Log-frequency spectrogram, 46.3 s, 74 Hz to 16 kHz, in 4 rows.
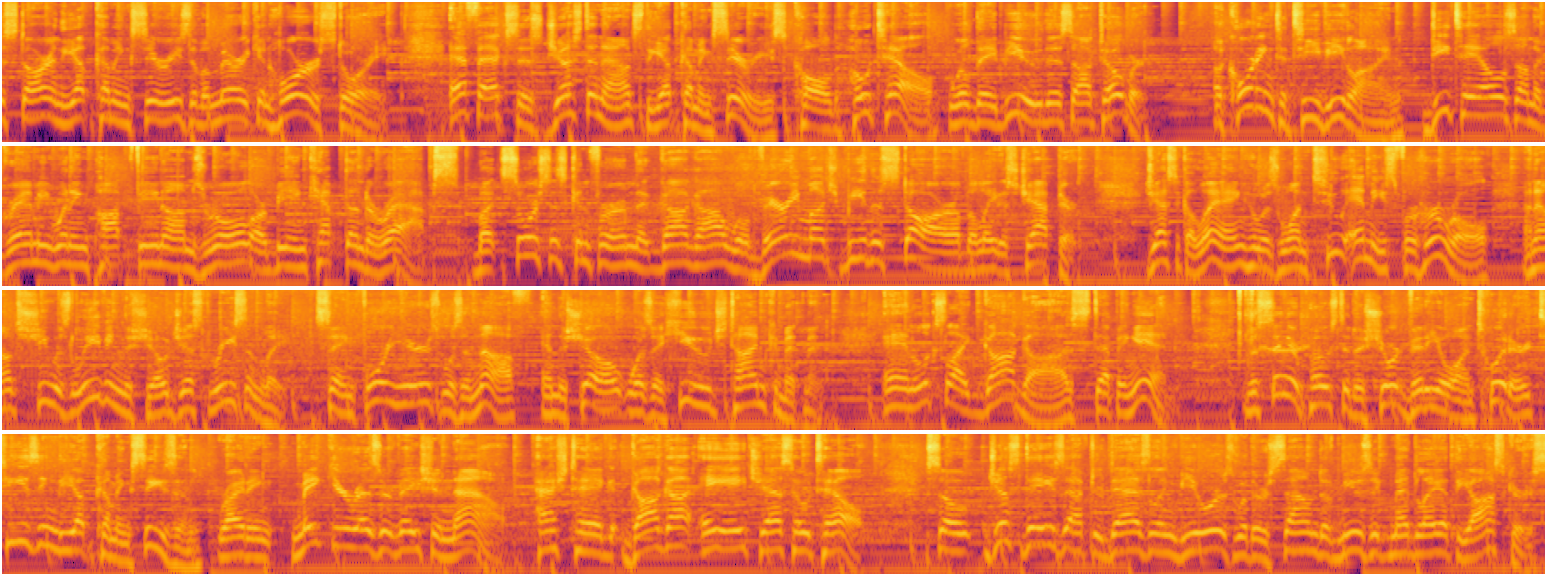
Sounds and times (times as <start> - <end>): Music: 0.0 - 46.2
Speech: 0.0 - 46.2.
